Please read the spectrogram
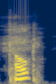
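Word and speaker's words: Koch: So We've seen recently this week, going on to a new topic, H&K, Heckler and Coke? – Yep. – See, that's so weird because it's spelled the exact same as my relatives, and they say it Cook.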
